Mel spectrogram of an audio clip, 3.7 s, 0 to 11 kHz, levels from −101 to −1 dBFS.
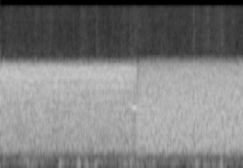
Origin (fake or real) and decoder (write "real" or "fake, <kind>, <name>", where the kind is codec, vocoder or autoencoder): fake, autoencoder, DAC-VAE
